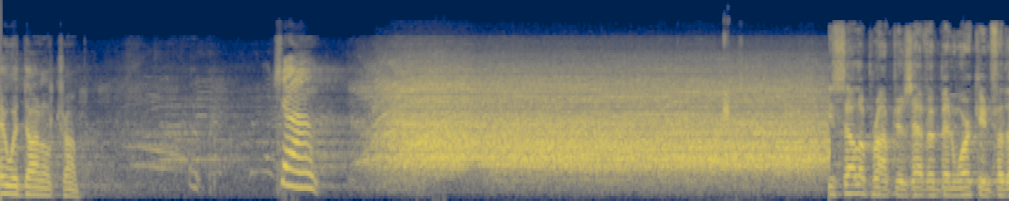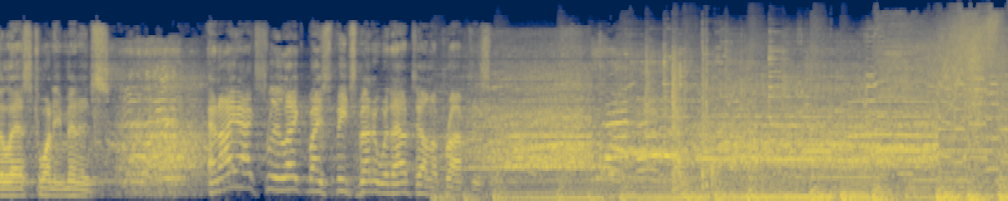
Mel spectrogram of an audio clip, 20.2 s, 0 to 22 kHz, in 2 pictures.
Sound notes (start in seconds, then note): 3.5 cheering; 11.3 laughing; 14.4 cheering; 17.6 rock music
